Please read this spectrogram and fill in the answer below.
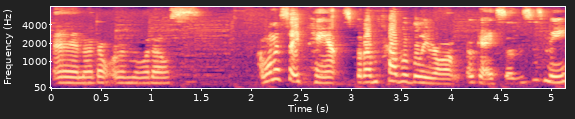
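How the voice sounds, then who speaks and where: Music plays behind a woman who talks at a moderate speed. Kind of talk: casual gaming commentary. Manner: rambling; loud.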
